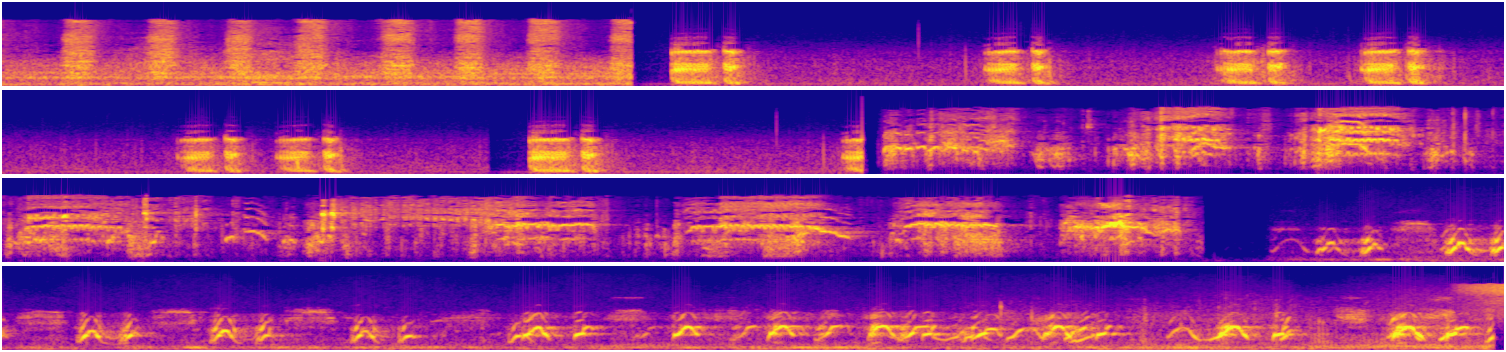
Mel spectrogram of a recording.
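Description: A run of different animal sounds one after another: first a hedgehog making quick regular clicks, about three a second; then a few short separate calls about a second apart; then a raccoon's louder calls, one after another for about nine seconds; and near the end a fast chattering trill.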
